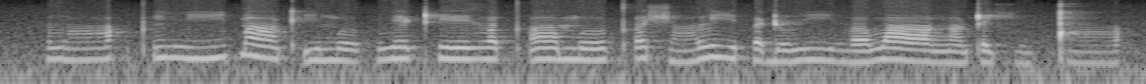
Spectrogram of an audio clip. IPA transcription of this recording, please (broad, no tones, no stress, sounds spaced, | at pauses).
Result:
ð ɑ̤ | tʼ ĩ ɦ iː ɓ ɑ̃ː kʼ i m ʊ | ð ɪː ʈʰ ɪː ɣ ʌ tʼ ɑ̃ m ʊː kʼ ʌ ʃ ɑ̤ l iː θ ʌ ɖ ʊ ɣ iː ɦ ʌ β ɑː ŋ ɑ̃ ʈ ə ç ṳ ǃ ɑ̤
